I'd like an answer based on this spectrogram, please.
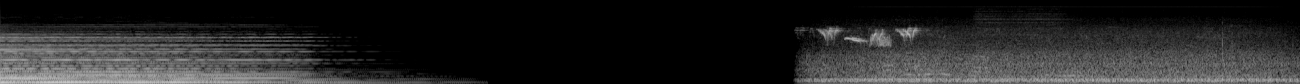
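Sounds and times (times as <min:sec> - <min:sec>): small bird chirping: 0:08.0 - 0:09.5
low outdoor background hum: 0:08.0 - 0:13.0.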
